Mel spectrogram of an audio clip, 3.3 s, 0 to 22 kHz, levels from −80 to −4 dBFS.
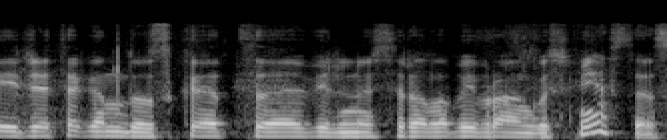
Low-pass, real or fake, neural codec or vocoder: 10.8 kHz; real; none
